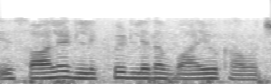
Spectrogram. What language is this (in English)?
Telugu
